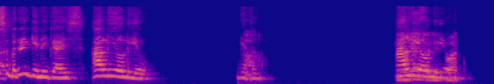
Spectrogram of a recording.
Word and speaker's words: aglio olio: Tapi bacanya sebenarnya gini guys, alio olio gitu. Alio olio. Bacanya alio olio gitu. Alio olio. Heeh. Tapi beberapa masih ada yang baca aglio olio. Tapi kalau pakai cara baca Itali itu alio olio gitu.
